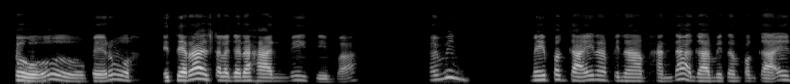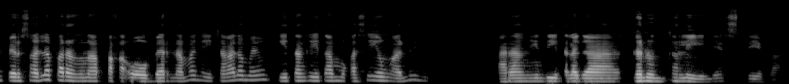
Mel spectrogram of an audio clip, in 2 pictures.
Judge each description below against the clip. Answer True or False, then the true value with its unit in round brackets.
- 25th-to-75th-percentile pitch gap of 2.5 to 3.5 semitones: False (3.9 semitones)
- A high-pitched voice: False (165 Hz)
